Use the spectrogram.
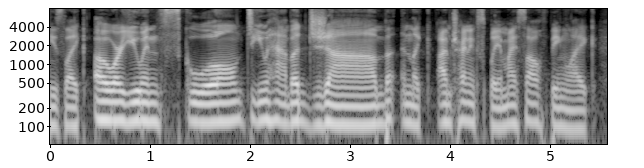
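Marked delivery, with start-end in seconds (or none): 0.4-3.4 mock condescending tone, much slower. Retelling a court hearing, the speaker quotes the judge: mocking a condescending judge. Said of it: "The judge is being super condescending".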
